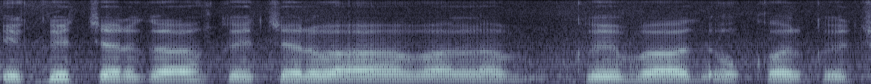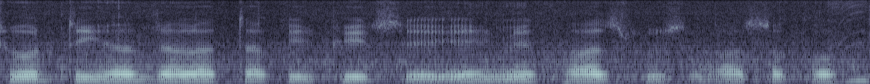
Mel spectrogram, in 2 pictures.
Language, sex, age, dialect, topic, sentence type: Bhojpuri, male, 18-24, Southern / Standard, agriculture, statement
